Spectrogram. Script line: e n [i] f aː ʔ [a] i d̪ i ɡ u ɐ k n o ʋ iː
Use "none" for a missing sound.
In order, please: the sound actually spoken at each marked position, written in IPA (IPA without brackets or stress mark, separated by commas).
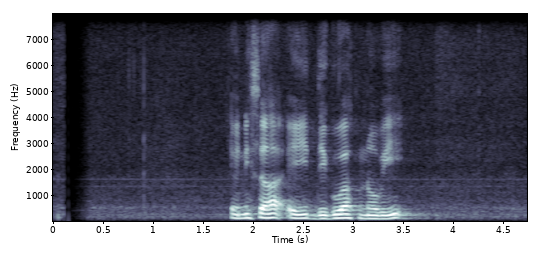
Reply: i, e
